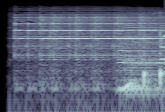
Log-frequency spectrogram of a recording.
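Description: A bell struck once, ringing on with a long fade. Lower musical notes come in about one and a half seconds in as the opening theme music starts.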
